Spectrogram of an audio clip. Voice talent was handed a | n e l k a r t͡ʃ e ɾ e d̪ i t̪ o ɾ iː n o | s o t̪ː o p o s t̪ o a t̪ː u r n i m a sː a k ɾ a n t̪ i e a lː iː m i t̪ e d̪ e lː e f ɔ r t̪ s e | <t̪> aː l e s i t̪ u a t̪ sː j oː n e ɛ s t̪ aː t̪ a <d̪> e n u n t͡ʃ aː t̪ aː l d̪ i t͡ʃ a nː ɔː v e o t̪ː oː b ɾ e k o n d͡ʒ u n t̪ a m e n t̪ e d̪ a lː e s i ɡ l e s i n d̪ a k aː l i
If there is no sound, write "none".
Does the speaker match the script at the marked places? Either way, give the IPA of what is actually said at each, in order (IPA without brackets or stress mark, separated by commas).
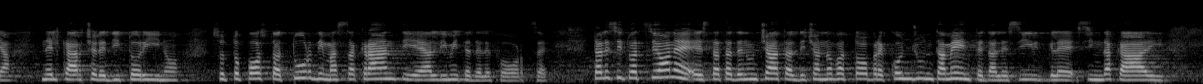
t̪, d̪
